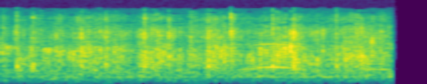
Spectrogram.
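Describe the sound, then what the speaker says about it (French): Crowd applause at a World Tourism Day ceremony, a steady, fairly distant wash of many people clapping and cheering that cuts off abruptly. "Et je vous prie de l'applaudir très très fort."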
